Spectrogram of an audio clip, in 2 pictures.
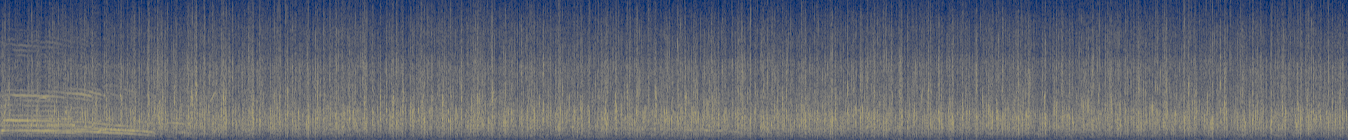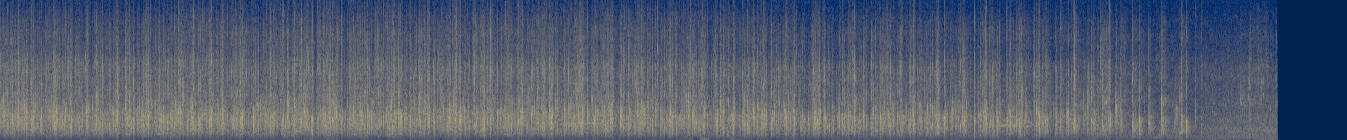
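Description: Concert audience applauding steadily after a band performance ends, with a few falling cheers in the first couple of seconds. The applause thins near the end and is cut off abruptly.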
